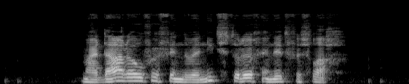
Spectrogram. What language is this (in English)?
Dutch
